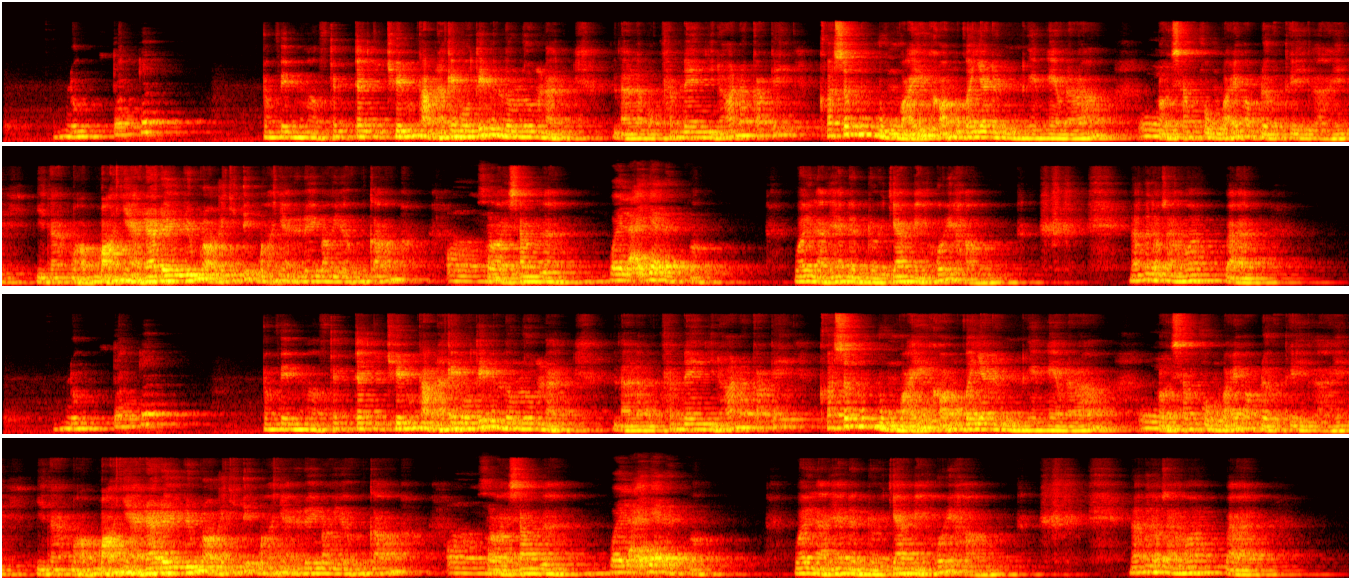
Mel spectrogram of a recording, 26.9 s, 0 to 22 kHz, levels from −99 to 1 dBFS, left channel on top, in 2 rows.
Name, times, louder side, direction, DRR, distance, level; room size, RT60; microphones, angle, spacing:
voice 1, 0.5-0.9 2.6-17.9 18.3-19.1 20.3-20.5 21.1-23.5 23.8-26.1, left 1 dB, 15° left, -2 dB, 1.3 m, -28 dB
voice 2, 1.1-1.6 11.4-11.7 17.9-18.5 18.8-18.9 19.3-20.4, left 1 dB, 30° left, -3 dB, 0.9 m, -30 dB
6.6 x 5.3 x 6.2 m, 1.3 s
head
